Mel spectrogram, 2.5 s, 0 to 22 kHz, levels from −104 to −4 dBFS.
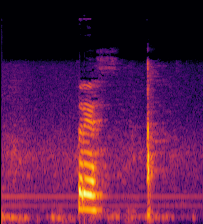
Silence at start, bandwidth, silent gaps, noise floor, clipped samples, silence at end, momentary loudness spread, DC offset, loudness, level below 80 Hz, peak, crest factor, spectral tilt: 1 s; 7.4 kHz; none; -51 dBFS; under 0.1%; 0.65 s; 17 LU; under 0.1%; -16 LUFS; -60 dBFS; 0 dBFS; 20 dB; -5.5 dB/octave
